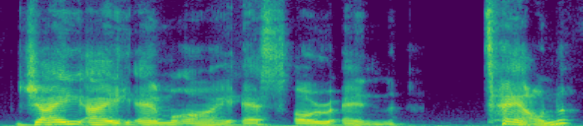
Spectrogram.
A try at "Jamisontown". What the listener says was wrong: Listen, it's not town. Jamiston. Yeah, but they got no teeth over there, and so they just fucking cut the end off, and so it's just Jamiston.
